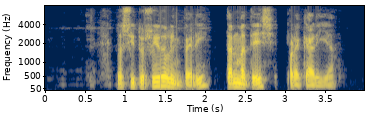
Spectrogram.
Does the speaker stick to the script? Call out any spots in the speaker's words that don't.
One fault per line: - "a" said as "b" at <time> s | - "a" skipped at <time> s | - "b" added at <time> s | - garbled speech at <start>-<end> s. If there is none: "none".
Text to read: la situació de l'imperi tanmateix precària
none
